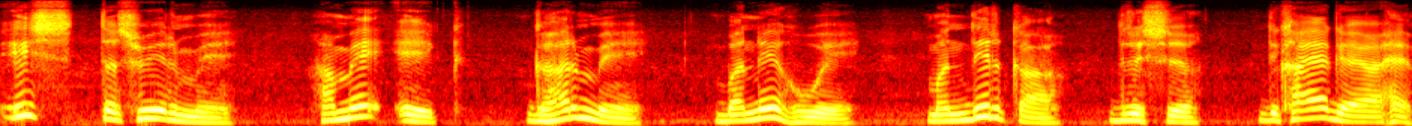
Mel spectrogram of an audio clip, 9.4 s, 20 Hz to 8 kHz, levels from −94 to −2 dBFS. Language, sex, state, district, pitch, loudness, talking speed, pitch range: Hindi, male, Himachal Pradesh, Shimla, 145 Hz, -13 LUFS, 95 wpm, 125-195 Hz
